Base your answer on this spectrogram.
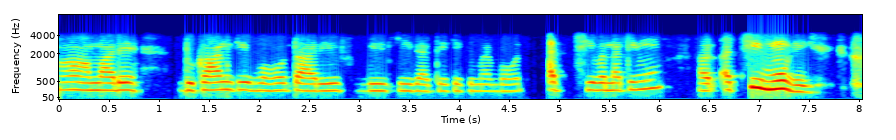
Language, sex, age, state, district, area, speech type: Hindi, female, 18-30, Uttar Pradesh, Chandauli, rural, conversation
